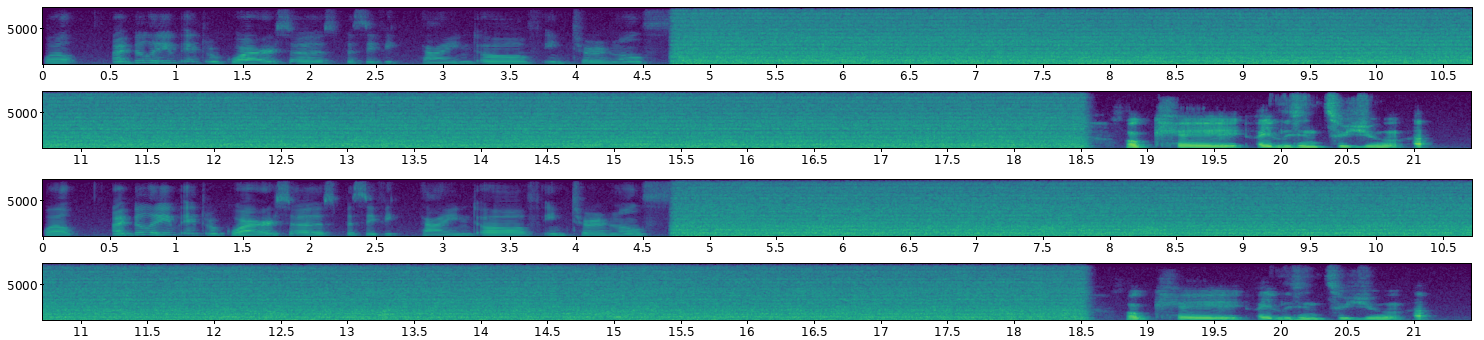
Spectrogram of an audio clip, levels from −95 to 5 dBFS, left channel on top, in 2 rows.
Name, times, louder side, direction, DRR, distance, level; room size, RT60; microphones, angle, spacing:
voice 1, 0.5-5.4 5.8-11.7 12.0-16.1, right 2 dB, 30° right, 0.6 m, -41 dB
sound 1, 4.7-18.6, left 1 dB, 10° left, 0.7 m, -28 dB
voice 2, 18.8-21.1, left 5 dB, 70° left, 0.4 m, -25 dB
5.1 x 2.1 x 2.2 m
head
